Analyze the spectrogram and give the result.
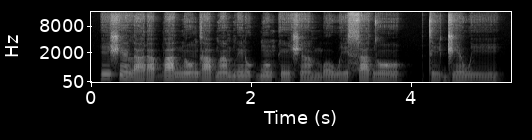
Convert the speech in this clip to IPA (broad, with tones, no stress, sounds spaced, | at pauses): i˦ ʃ ɛ̃˦˨ l a˨ ɾ a˨˦ b a˦˨ n ɔ̃˨˦ ɡ a˧ b ã˦ b ĩ˦ ɾ u˦ ɡ͡b ũ˦˨ k ĩ˧ ʃ ã˨ m o˨ w i˨˦ s a˦ d ɔ̃˦˨ | t i˨ d͡ʒ ɛ̃˨ w i˨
